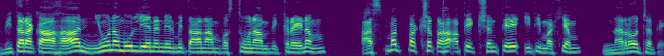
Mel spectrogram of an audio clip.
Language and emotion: Sanskrit, disgusted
